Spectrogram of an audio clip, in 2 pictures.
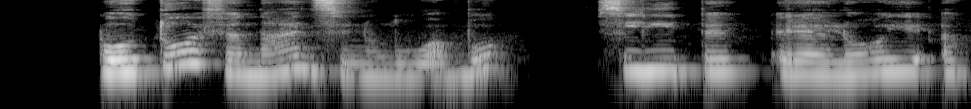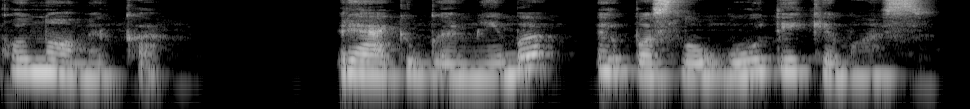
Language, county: Lithuanian, Alytus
